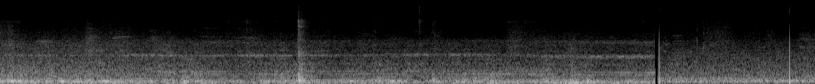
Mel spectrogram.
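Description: Vienna U-Bahn metro car running, heard from inside: a steady low rumble with a faint steady whine. There is a single click about three seconds in, and the whine stops abruptly about six and a half seconds in.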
